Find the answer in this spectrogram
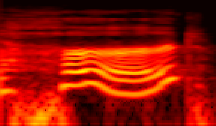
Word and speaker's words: heard: Now they're saying the heard, right here, heard, is the same vowel as bird, It's that sound.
